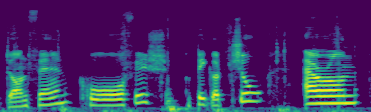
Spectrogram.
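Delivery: put-on high, squeaky kid whining. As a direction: whine like a let-down kid. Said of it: "I'd just be like".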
